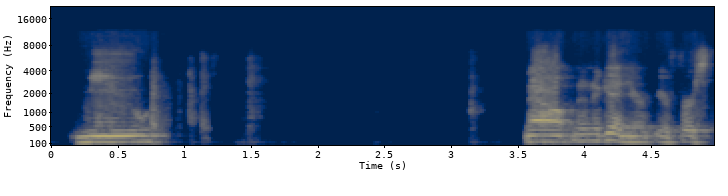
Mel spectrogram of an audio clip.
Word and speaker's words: mu: and there's even another greek letter that one's pronounced mu now and again your first thought should be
